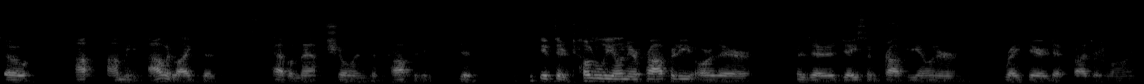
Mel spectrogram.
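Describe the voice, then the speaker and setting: A committee member at a public meeting, asking halting, probing questions. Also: male voice, lowish voice, little pitch movement, a little hiss or hum, poor audio.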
